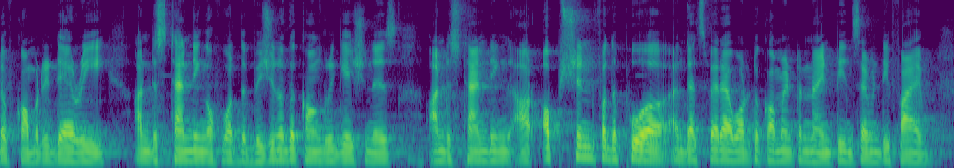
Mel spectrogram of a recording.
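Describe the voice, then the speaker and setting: This man speaks with a Goan accent at a moderate pace. His pitch is fairly low. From India, Konkani-speaking family. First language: Konkani. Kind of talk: reflective testimony.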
